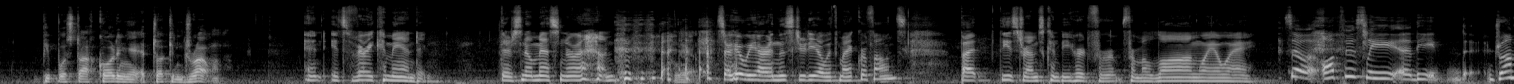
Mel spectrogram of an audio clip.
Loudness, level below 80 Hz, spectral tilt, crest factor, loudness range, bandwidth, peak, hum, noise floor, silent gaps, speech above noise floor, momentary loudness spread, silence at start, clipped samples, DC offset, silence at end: -23 LUFS; -50 dBFS; -4.5 dB/octave; 20 dB; 4 LU; 17 kHz; -4 dBFS; none; -47 dBFS; none; 24 dB; 10 LU; 0.15 s; under 0.1%; under 0.1%; 0 s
